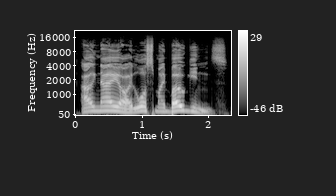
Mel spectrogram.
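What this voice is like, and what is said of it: Mock Australian accent. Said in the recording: “Australian accent ... make fun of that accent all you want”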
